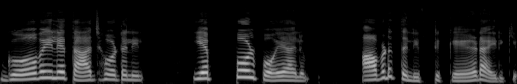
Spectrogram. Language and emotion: Malayalam, disgusted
